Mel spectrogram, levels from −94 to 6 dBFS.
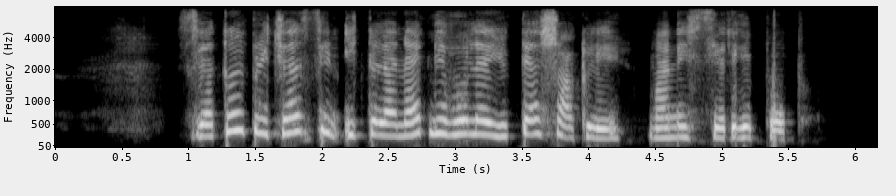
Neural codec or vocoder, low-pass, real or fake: codec, 44.1 kHz, 3.4 kbps, Pupu-Codec; 7.2 kHz; fake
